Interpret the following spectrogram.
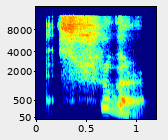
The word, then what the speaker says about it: sugar: know their pronunciation like sugar. You you write s u g a r but they pronounce sha sugar not sha.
